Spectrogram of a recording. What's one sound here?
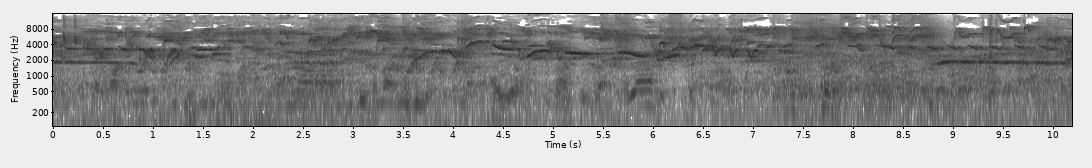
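A songbird sings loudly with quick, varied whistles and trills.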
